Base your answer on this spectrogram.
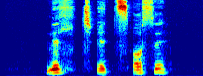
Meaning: November
- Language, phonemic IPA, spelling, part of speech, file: Navajo, /nɪ́ɬt͡ʃʼɪ̀t͡sʼósɪ́/, Níłchʼitsʼósí, noun, Nv-Níłchʼitsʼósí.ogg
